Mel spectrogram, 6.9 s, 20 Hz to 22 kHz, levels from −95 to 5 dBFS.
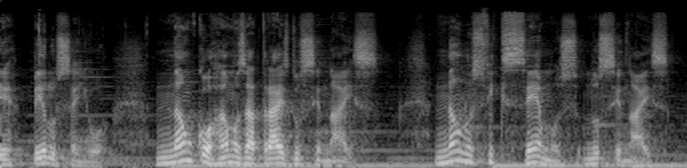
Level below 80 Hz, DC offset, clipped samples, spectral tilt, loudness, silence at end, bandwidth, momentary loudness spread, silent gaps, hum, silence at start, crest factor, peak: -46 dBFS; under 0.1%; under 0.1%; -6 dB/octave; -24 LUFS; 0 s; 16 kHz; 15 LU; none; none; 0 s; 20 dB; -4 dBFS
